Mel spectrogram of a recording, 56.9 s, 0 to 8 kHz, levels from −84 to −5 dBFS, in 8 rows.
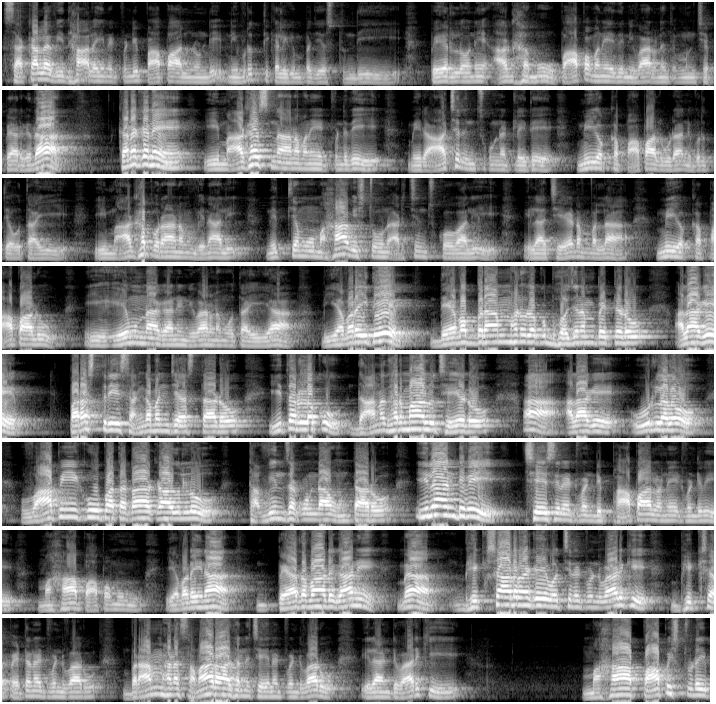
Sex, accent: male, native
